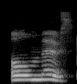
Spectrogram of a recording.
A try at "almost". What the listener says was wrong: Okay, so you opened nice and big for the AL, but we don't want that.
